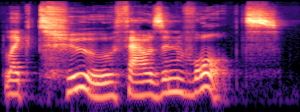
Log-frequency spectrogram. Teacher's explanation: To highlight the number 2, I actually went down on it.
